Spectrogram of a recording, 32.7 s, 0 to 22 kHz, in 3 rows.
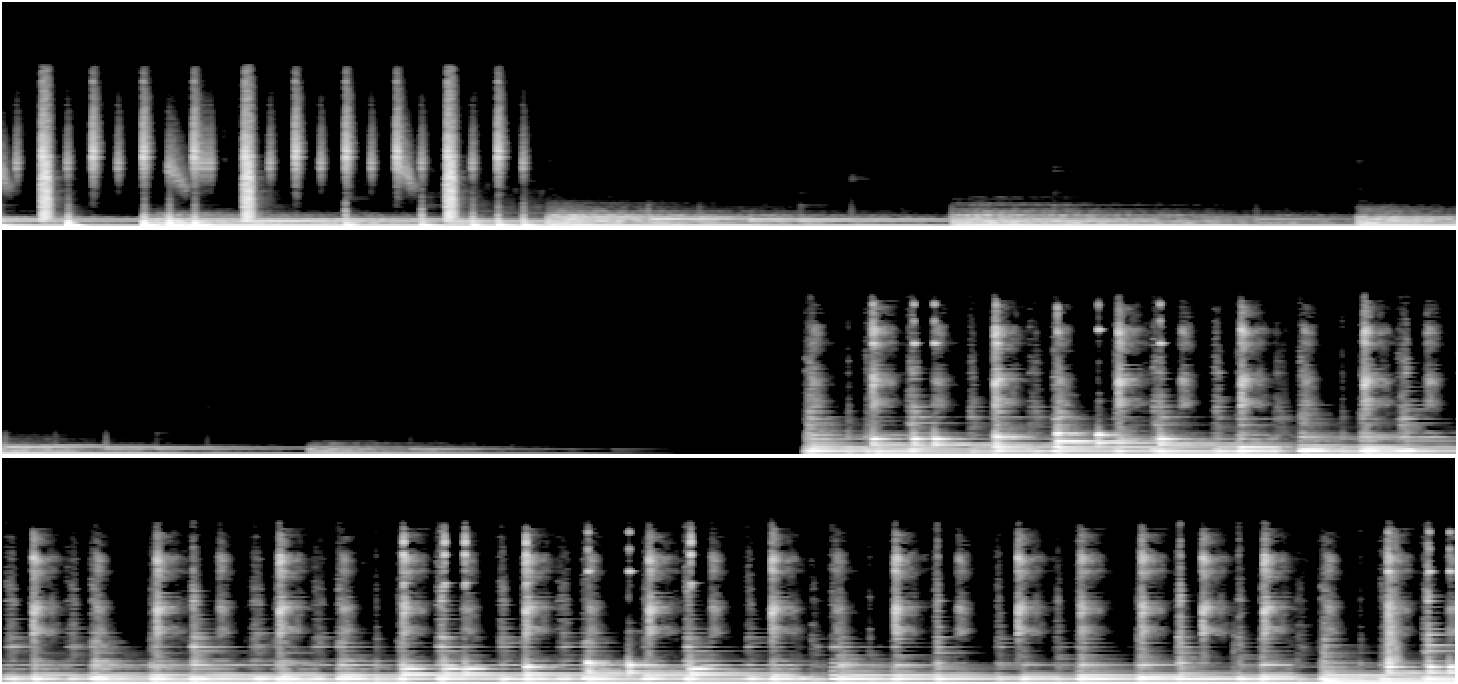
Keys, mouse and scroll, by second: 0.7 i, 0.9 click, 5.4 v, 5.8 click, 8.4 click, 13.5 click, 15.1 i, 15.4 click, 16.2 v, 16.4 click, 21.4 v, 21.6 click, 25.6 click, 31.2 i, 31.4 click.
